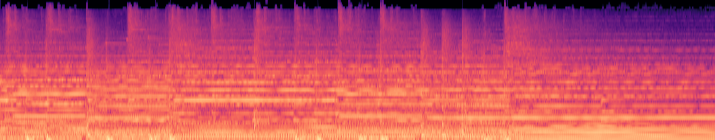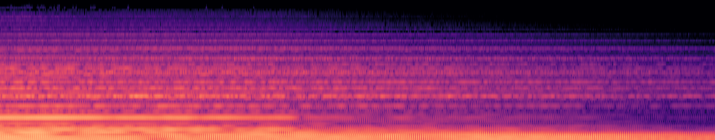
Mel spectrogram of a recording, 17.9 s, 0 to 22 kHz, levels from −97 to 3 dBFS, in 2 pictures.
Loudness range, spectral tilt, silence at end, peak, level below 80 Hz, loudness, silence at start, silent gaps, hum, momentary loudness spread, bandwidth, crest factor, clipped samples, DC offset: 12 LU; -5.5 dB/octave; 0 s; 0 dBFS; -22 dBFS; -13 LUFS; 0 s; none; none; 13 LU; 18 kHz; 12 dB; under 0.1%; under 0.1%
